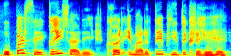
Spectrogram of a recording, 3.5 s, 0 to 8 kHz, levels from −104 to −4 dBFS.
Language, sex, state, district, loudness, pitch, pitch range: Hindi, female, Assam, Kamrup Metropolitan, -17 LUFS, 255 Hz, 215-305 Hz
